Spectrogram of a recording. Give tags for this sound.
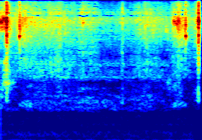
pneumatic; closing; opening; panel; door; machine; mechanical; scifi

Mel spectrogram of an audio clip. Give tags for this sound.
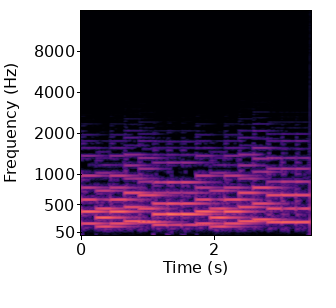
organ; calm; rhodes; piano; school; rock; jazz; old; acid; sweet

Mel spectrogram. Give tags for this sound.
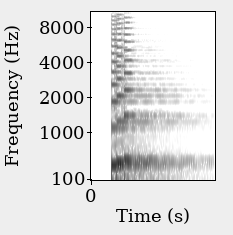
arcade; button

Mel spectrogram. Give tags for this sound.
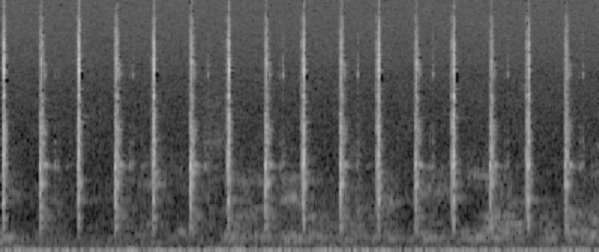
slowed; ticking; slow; clockwork; tick-tock; clock; tick

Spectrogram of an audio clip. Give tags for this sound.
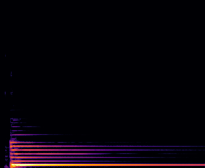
F; Piano

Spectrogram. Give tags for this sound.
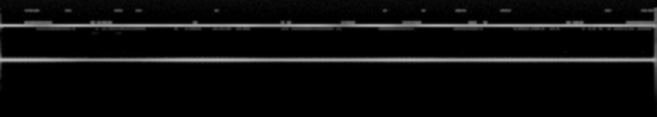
ringing; high-pitched; hum; tone; tinnitus; treble

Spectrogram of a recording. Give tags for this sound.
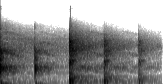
drum; electronic; percussion; synthetic

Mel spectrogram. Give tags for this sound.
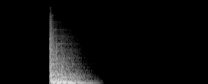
bash; bass; battle; beat; boom; cinematic; deep; drum; effect; epic; game; hand; hit; impact; karate; kick; low; punch; quarrel; shot; strike; stroke

